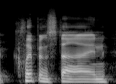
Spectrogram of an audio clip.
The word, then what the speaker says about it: Klippenstein: He's a Klippenstein, they're Krassenstein, and the device I use to remember the difference is the first syllable of their last name is Crass, which means thoughtless and ignorant, and the first syllable of Ken's last name is Clip, which is the part of a firearm you put the bullets in.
